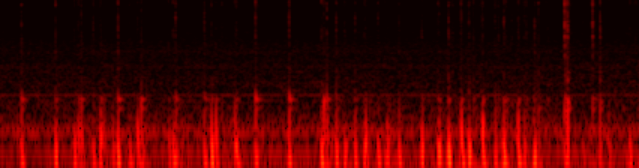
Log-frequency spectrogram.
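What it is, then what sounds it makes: Plastic hand sanitizer bottle. Fingernails tap rapidly on a clear plastic hand sanitizer bottle with a flip cap, partly filled with gel and held in the hands. The taps are short, dull and low-pitched, with faint bright clicks on top, and each dies away almost instantly in a quick, uneven patter.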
